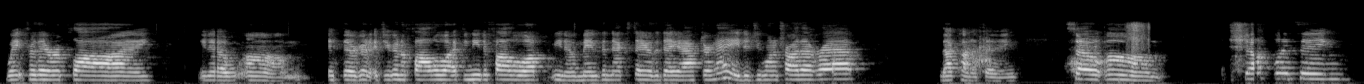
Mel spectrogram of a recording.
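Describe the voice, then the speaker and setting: A woman's voice: medium pitch, fairly even intonation, moderate pace, pushed and bright, highs cut off. A woman giving a casual, upbeat coaching talk as a network marketing team leader, chatty and full of fillers.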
